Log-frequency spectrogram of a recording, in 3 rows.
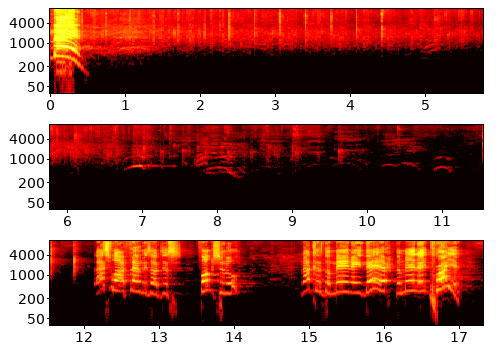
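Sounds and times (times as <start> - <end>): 
scattered audience voices calling out: 0.0 - 0.5
audience clapping hands in applause: 0.0 - 7.0
speech: 12.3 - 14.2, 14.9 - 17.1.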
